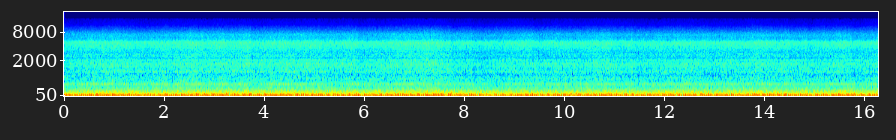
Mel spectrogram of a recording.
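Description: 2002 Subaru WRX's turbocharged flat-four engine idling, heard from inside the cabin: a steady low rumble with a thin steady hum over it.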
